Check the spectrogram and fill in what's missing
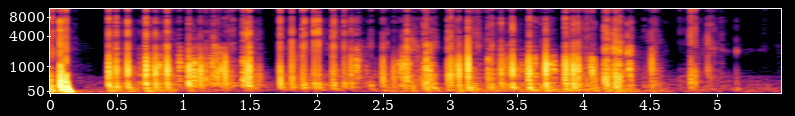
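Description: Green claw fingertips tap and scurry fast across a solid, dark wood-grain wooden table top. Rapid, dry, clicky taps come in dense bursts with brief pauses between them. Each hit stops almost at once, with a low knock underneath.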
